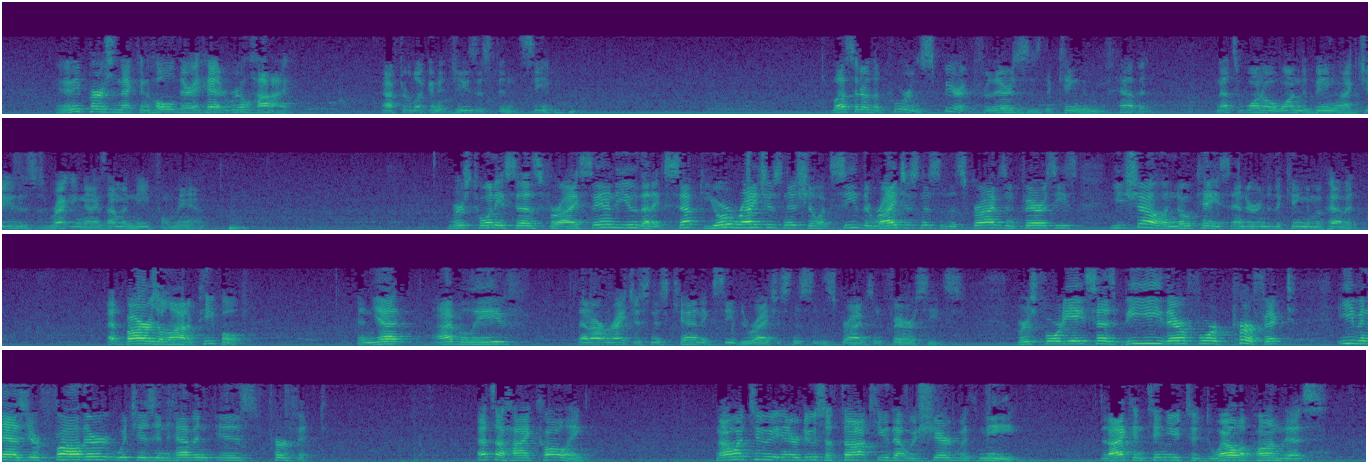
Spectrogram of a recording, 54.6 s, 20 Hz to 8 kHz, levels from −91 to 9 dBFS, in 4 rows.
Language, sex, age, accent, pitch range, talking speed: English, male, 40-59, American, 125-185 Hz, 155 wpm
